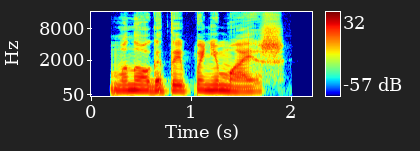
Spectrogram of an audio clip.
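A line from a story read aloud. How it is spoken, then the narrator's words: Grumbling baron. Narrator (Russian): проворчал барон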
